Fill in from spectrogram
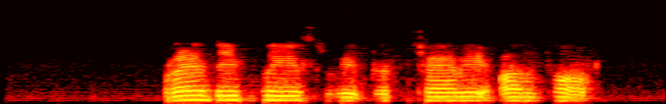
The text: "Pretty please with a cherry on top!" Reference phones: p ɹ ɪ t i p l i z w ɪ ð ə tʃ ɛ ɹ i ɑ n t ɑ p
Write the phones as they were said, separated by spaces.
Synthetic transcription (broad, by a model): b ɹ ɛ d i p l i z w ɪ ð ə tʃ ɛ ɹ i ɑ n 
